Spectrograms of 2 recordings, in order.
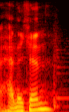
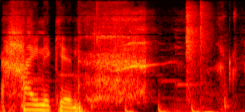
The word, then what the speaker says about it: Heineken: your dad drink uh henniken henneken handy cane is that how it's pronounced heinek heineken leave me alone please it's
